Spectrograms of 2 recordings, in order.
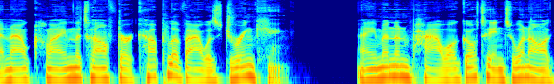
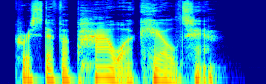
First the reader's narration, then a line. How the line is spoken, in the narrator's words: Maguire calmly responded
